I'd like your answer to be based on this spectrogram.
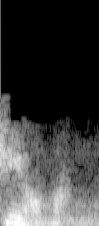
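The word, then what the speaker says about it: Shem (שם): It's pronounced as Shem.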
